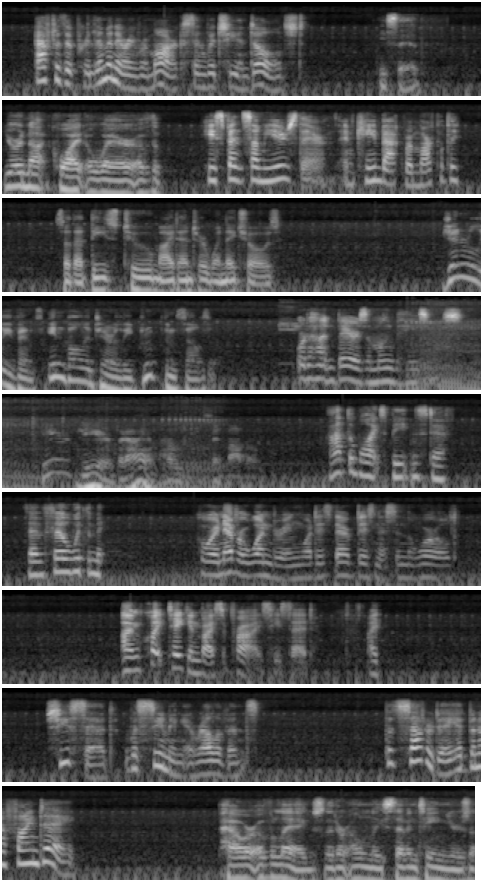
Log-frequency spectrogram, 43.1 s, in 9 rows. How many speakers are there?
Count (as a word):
nine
